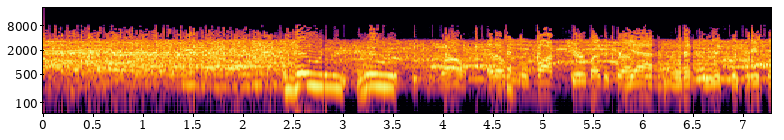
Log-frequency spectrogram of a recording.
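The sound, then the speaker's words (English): A basketball crowd of Angoon fans lets out a loud mock cheer after a missed free throw, a steady roar of many voices joined by drawn-out, rising and falling hoots that carry on for several seconds. “Wow, and a little mock cheer by the crowd.”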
